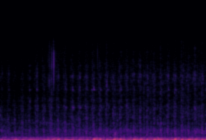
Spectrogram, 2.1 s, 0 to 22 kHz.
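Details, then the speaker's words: 1966 Evinrude 9.5 outboard on the water after a carburetor cleaning and rebuild: quick, even popping beat with a low rumble, no misses or surging; running smoothly. "see if our carburetor rebuild worked and if the motor runs listen to that running"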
